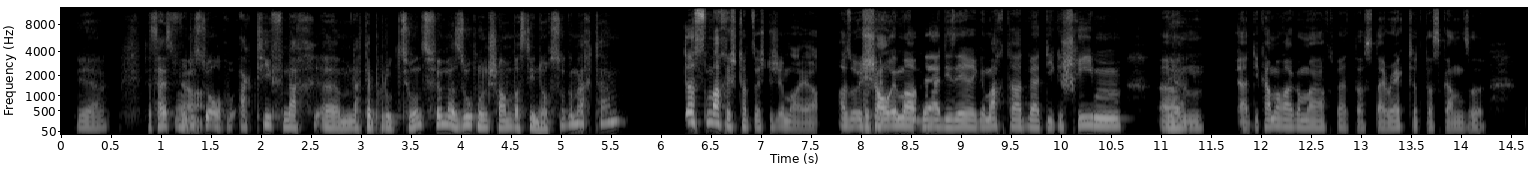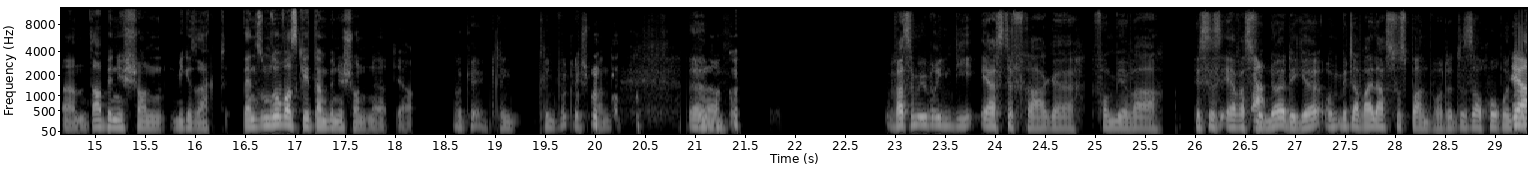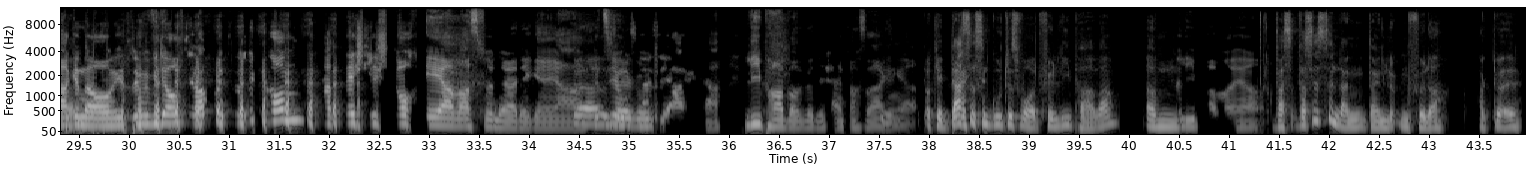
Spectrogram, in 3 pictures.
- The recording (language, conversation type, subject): German, podcast, Welche Serie würdest du wirklich allen empfehlen und warum?
- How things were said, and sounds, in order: in English: "directed"; giggle; laughing while speaking: "Genau"; other background noise; laugh; giggle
